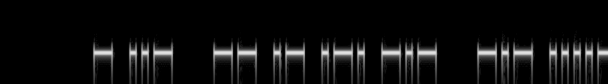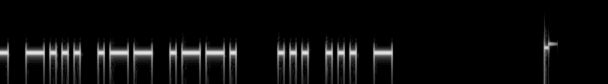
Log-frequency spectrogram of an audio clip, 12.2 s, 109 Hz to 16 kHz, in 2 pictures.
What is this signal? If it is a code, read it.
Morse code, heard as a keyed tone, about 20 wpm, 700 Hz. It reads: TU MARK K4BWP SST
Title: K1USN SST QSO Practice - 20wpm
